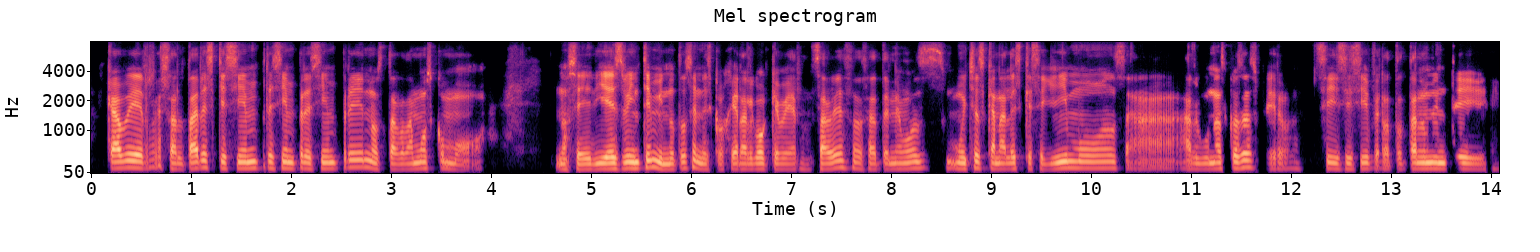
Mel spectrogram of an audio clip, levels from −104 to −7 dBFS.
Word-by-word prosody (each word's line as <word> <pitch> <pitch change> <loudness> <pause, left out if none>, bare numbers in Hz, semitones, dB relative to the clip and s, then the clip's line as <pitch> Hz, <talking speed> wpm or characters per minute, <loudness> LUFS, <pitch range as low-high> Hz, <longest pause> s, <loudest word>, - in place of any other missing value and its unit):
cabe 145 +1 +7
resaltar 130 +1 +1
es 155 - 0
que 140 - 0
siempre, 140 +1 +1
siempre, 135 -1 0
siempre 160 +6 -1
nos 160 - -1
tardamos 125 +3 -1
como, - - -5 1.0
no - - -3
sé, 120 +1 +2
10, 125 +2 +6
20 140 +3 +5
minutos 130 -1 0
en 130 - +1
escoger 125 +1 -2
algo 125 +1 +1
que - - -2
ver, 120 +1 -2
¿sabes? 140 +5 0
O 135 - -3
sea, 120 0 -3
tenemos 130 +4 -4
muchos 130 +2 0
canales 130 0 0
que 125 - -4
seguimos, 145 +3 -1
ah, - - -6
algunas 125 +2 -1
cosas, 155 +2 +1
pero 135 -1 -8
sí, 130 -2 -3
sí, 125 +1 -3
sí, 130 +1 -2
pero - - -5
totalmente 130 -1 +1
130 Hz, 160 wpm, -26 LUFS, 125-140 Hz, 1.0 s, cabe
